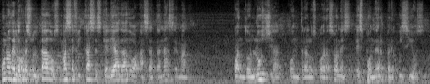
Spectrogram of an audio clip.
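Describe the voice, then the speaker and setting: A man preaching an evangelistic sermon, shouting fervently at times and dropping to a hush at others. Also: medium pitch, normal speed, recorded from a distance. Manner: fervent preaching, often shouting, swings from loud to hushed. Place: church or campaign hall.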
